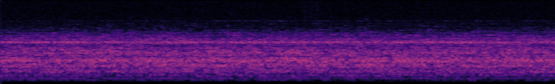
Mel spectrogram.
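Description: Steady background hiss with a faint hum, unchanging throughout.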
